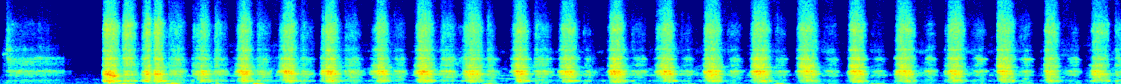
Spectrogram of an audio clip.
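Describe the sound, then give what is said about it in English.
Fire breath, a breathing exercise of quick short breaths in through the nose or mouth and out through the mouth, driven by the belly. Many sharp, even puffs follow one another in a steady, rapid rhythm, with no talk over them. “Let that belly guide. This is a fire breath.”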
